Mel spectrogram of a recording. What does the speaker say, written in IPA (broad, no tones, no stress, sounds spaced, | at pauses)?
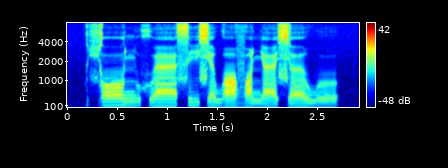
ç ɔː ɲ u xʷ æː s i ɕ ɛ w ɑ v ɑ ɲ æː ɕ ɜː w ʊ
